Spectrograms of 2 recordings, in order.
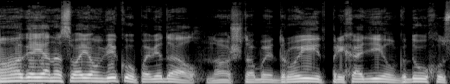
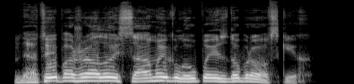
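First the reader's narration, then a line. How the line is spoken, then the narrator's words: Grumbling. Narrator (Russian): пробурчал он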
